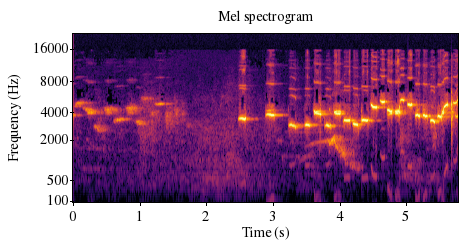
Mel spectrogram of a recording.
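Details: Jongkangan song used as a master recording to prompt caged birds to sing: faint high chirps first, then after a pause a rapid run of loud, clear whistled notes, sliding up and down, about two per second or faster.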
